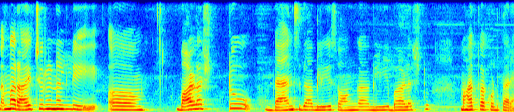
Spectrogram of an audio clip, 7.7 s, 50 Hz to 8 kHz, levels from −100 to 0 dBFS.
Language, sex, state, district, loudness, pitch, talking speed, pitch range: Kannada, female, Karnataka, Raichur, -16 LUFS, 240 Hz, 70 wpm, 225-280 Hz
